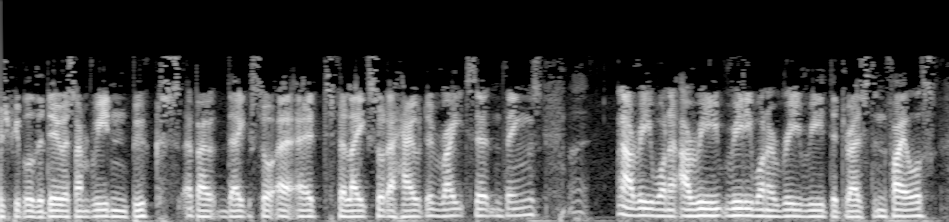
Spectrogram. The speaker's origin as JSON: {"language": "English", "region": "North East England", "country": "United Kingdom", "said": "I mean we're all Geordie. We're all Geordie fans."}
